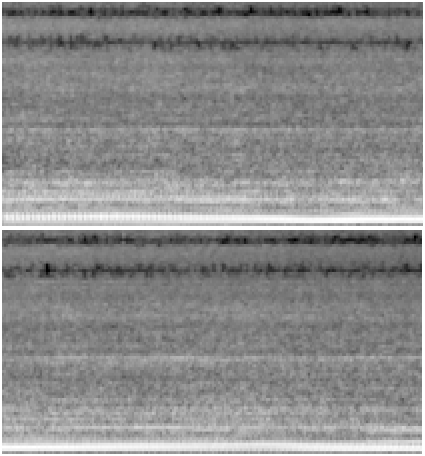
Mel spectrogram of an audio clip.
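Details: DF Goblin project car, first start with no exhaust fitted: a very loud, raw open-pipe bark that rises and settles smoothly with throttle, with no knocks or misfires. Normal running without exhaust.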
